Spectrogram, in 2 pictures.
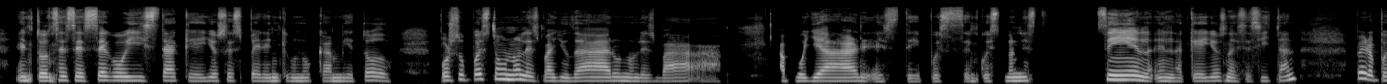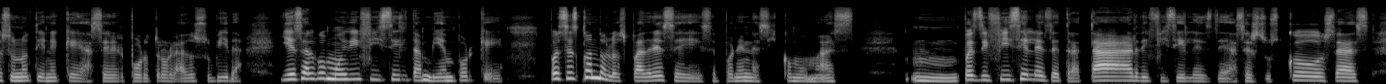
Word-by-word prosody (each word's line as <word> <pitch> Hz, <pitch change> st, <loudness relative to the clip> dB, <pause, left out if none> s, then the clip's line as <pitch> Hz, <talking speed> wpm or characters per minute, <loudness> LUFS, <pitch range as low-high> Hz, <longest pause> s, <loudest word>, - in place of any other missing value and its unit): Entonces, 180 Hz, +1 st, +4 dB
es 175 Hz, -3 st, +9 dB
egoísta 180 Hz, -1 st, +5 dB
que 165 Hz, -3 st, -8 dB
ellos 165 Hz, +2 st, 0 dB
esperen 160 Hz, -2 st, -1 dB
que 155 Hz, -, -11 dB
uno 155 Hz, 0 st, -6 dB
cambie 155 Hz, 0 st, -5 dB
todo. 180 Hz, -3 st, -5 dB, 0.4 s
Por 190 Hz, -, -1 dB
supuesto, 235 Hz, +4 st, +2 dB
uno 230 Hz, -1 st, +3 dB
les 190 Hz, -6 st, 0 dB
va -, -, 0 dB
a -, -, -3 dB
ayudar, 165 Hz, +1 st, 0 dB
uno 170 Hz, -2 st, -4 dB
les 150 Hz, -1 st, -8 dB
va 150 Hz, +2 st, -4 dB, 0.3 s
a -, -, -20 dB, 0.6 s
apoyar, 160 Hz, 0 st, +1 dB
este, 140 Hz, -2 st, -6 dB
pues, 145 Hz, 0 st, +1 dB
en 150 Hz, -, -9 dB
cuestiones 165 Hz, +3 st, +1 dB, 0.6 s
Sí, 215 Hz, -2 st, +7 dB
en 200 Hz, -3 st, +4 dB
la 165 Hz, -, -3 dB
en 160 Hz, 0 st, -3 dB
la 150 Hz, -, -8 dB
que 160 Hz, -, -5 dB
ellos 175 Hz, +3 st, -3 dB
necesitan, 165 Hz, -, -3 dB, 0.6 s
pero, 275 Hz, -8 st, +1 dB
pues, 185 Hz, -2 st, -2 dB
uno 175 Hz, +1 st, -1 dB
tiene 165 Hz, -3 st, -6 dB
que 155 Hz, -3 st, -7 dB
hacer 145 Hz, 0 st, -5 dB
por 155 Hz, -1 st, -8 dB
otro 150 Hz, +2 st, -10 dB
lado 150 Hz, +1 st, -9 dB
su 150 Hz, -1 st, -6 dB
vida. 170 Hz, +1 st, -8 dB, 0.4 s
Y 225 Hz, +3 st, +3 dB
es 240 Hz, -, +4 dB
algo 265 Hz, 0 st, +1 dB
muy 240 Hz, -2 st, +4 dB
difícil 230 Hz, -3 st, 0 dB
también 175 Hz, -3 st, -1 dB
porque, 175 Hz, -6 st, -9 dB, 0.5 s
pues, 265 Hz, +1 st, +4 dB
es 280 Hz, -1 st, +4 dB
cuando 310 Hz, -4 st, +5 dB
los 170 Hz, -6 st, -4 dB
padres 175 Hz, +3 st, 0 dB
se 155 Hz, -5 st, -4 dB
se -, -, -7 dB
ponen 165 Hz, +2 st, -5 dB
así 155 Hz, -, -4 dB
como 160 Hz, -1 st, -7 dB
más, 150 Hz, +1 st, -4 dB, 0.5 s
mm, 155 Hz, -4 st, -3 dB
pues, 215 Hz, -1 st, +3 dB
difíciles 210 Hz, +1 st, +2 dB
de 170 Hz, -1 st, -3 dB
tratar, 185 Hz, +4 st, +4 dB
difíciles 150 Hz, -3 st, -4 dB
de 140 Hz, -, -9 dB
hacer 150 Hz, -, -3 dB
sus 130 Hz, 0 st, -3 dB
cosas, 180 Hz, -4 st, -1 dB
170 Hz, 160 wpm, -24 LUFS, 155-190 Hz, 0.6 s, es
